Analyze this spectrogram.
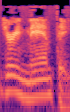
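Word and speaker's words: Jerri Manthey: Is that how you say it, Jerri Manthe?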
